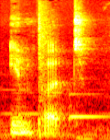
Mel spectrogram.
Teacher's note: ends in an alveolar nasal when we use it in input that Coda n assimilates and becomes a bilabial nasal matching the place of articulation of the P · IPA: [ɪn] + [pʰʊt]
